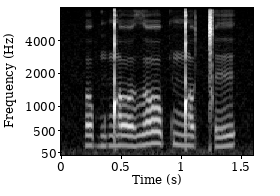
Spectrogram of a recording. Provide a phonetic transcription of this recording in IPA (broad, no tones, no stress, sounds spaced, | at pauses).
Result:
ɔ b ŋ͡ǃ ɔː ð ɔː p ŋ͡ǃ ɔ ǀ ɘ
